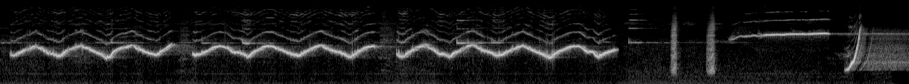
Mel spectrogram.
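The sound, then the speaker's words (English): A lyrebird mimics a car alarm with loud, rapidly warbling siren-like whoops in repeated bursts, then shifts to sharp clicks and a rising electronic tone, with no talking. “And that's a car alarm.”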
